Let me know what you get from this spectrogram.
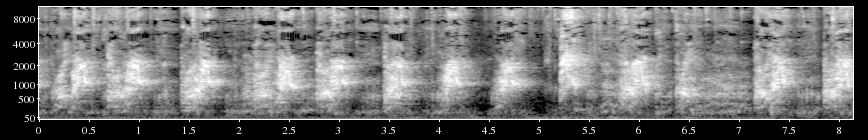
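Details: Pug dogs indoors, excited on hearing the garage as their owner comes home; a steady run of hoarse, rough barks about every half second, loud and continuous throughout.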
